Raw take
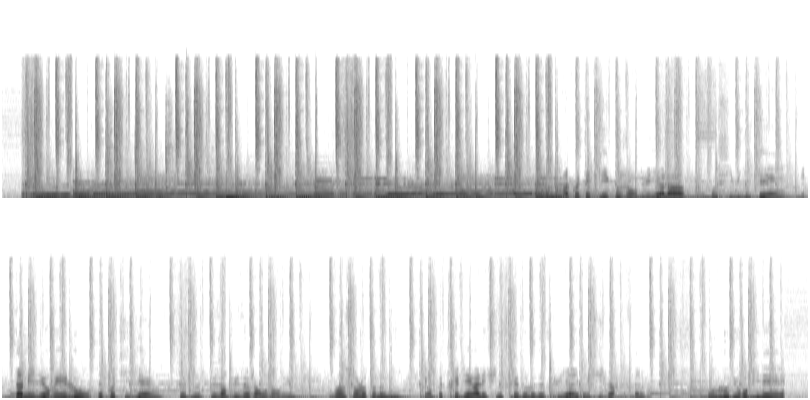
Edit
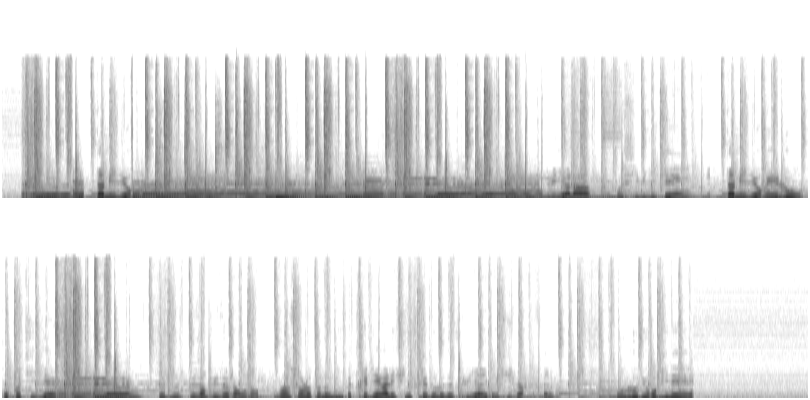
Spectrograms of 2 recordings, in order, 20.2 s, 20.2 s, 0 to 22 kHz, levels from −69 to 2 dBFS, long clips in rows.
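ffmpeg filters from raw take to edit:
-filter_complex "[0:a]asplit=8[s0][s1][s2][s3][s4][s5][s6][s7];[s0]atrim=end=1.012[s8];[s1]atrim=start=10.068:end=10.692[s9];[s2]atrim=start=1.008:end=6.092[s10];[s3]atrim=start=7.888:end=11.922[s11];[s4]atrim=start=4.178:end=5.102[s12];[s5]atrim=start=11.918:end=13.532[s13];[s6]atrim=start=13.958:end=15.022[s14];[s7]atrim=start=15.468[s15];[s8][s9]acrossfade=d=0.004:c1=hsin:c2=hsin[s16];[s16][s10]acrossfade=d=0.004:c1=hsin:c2=hsin[s17];[s17][s11]acrossfade=d=0.004:c1=hsin:c2=hsin[s18];[s18][s12]acrossfade=d=0.004:c1=hsin:c2=hsin[s19];[s19][s13]acrossfade=d=0.004:c1=hsin:c2=hsin[s20];[s20][s14]acrossfade=d=0.004:c1=hsin:c2=hsin[s21];[s21][s15]acrossfade=d=0.004:c1=hsin:c2=hsin"

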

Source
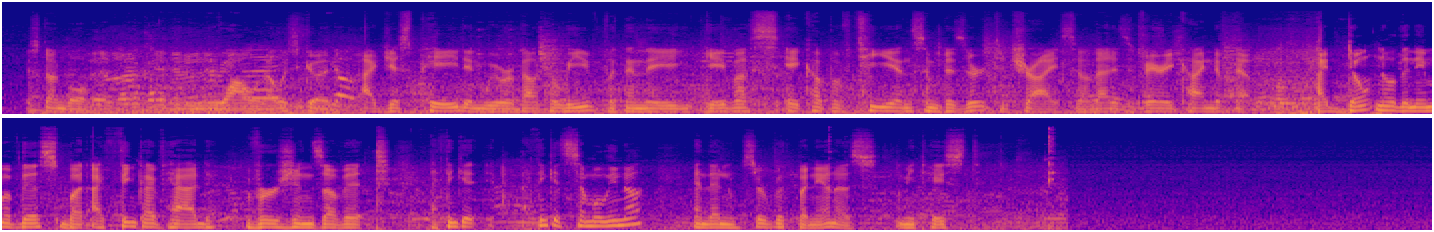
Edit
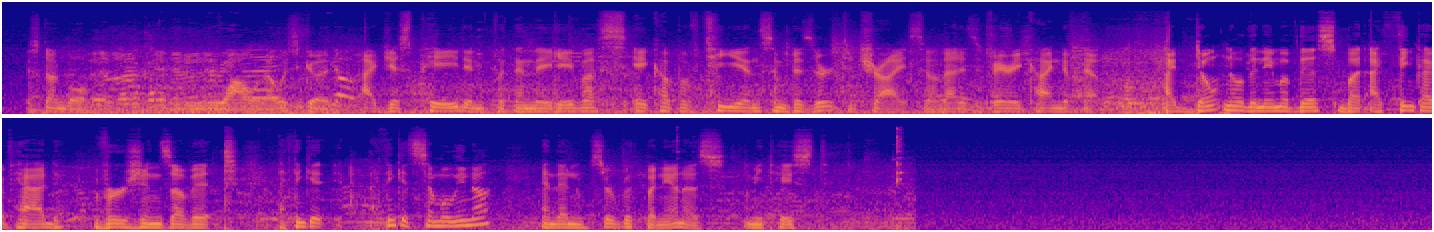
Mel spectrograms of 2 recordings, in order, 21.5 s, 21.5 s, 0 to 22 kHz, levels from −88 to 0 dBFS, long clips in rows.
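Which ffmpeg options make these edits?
-filter_complex "[0:a]asplit=3[s0][s1][s2];[s0]atrim=end=3.602[s3];[s1]atrim=start=4.428:end=4.952[s4];[s2]atrim=start=5.258[s5];[s3][s4]acrossfade=d=0.004:c1=hsin:c2=hsin[s6];[s6][s5]acrossfade=d=0.004:c1=hsin:c2=hsin"

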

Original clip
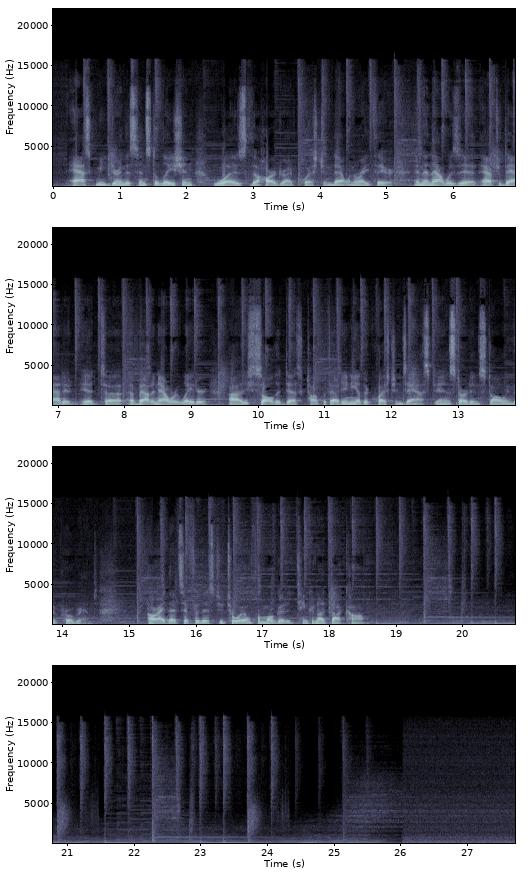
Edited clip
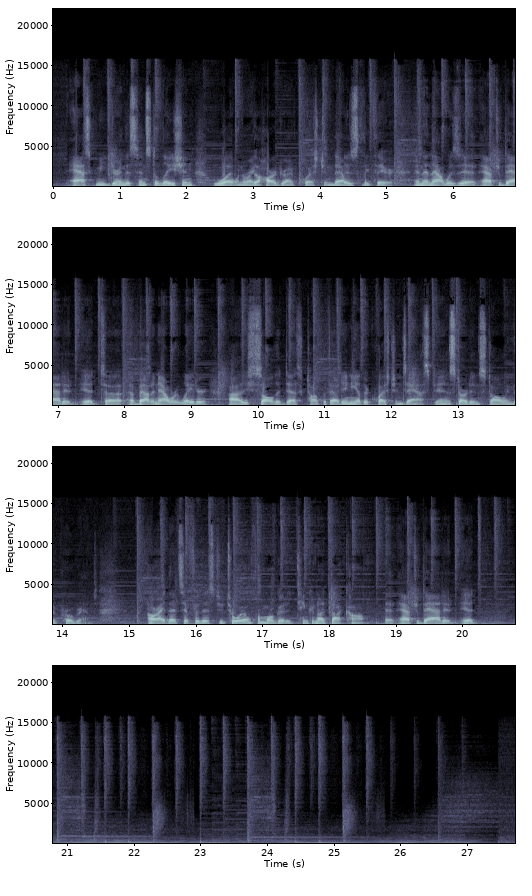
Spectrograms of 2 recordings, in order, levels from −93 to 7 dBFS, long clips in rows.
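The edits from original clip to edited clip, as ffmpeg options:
-filter_complex "[0:a]asplit=7[s0][s1][s2][s3][s4][s5][s6];[s0]atrim=end=2.692[s7];[s1]atrim=start=4.358:end=4.692[s8];[s2]atrim=start=3.008:end=4.362[s9];[s3]atrim=start=2.688:end=3.012[s10];[s4]atrim=start=4.688:end=18.852[s11];[s5]atrim=start=6.218:end=7.652[s12];[s6]atrim=start=18.848[s13];[s7][s8]acrossfade=d=0.004:c1=hsin:c2=hsin[s14];[s14][s9]acrossfade=d=0.004:c1=hsin:c2=hsin[s15];[s15][s10]acrossfade=d=0.004:c1=hsin:c2=hsin[s16];[s16][s11]acrossfade=d=0.004:c1=hsin:c2=hsin[s17];[s17][s12]acrossfade=d=0.004:c1=hsin:c2=hsin[s18];[s18][s13]acrossfade=d=0.004:c1=hsin:c2=hsin"

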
